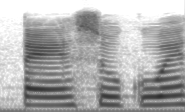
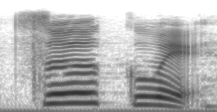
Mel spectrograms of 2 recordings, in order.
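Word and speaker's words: つくえ: Meja itu bahasa Jepangnya sukue, hati-hati ya bacanya digabung ini. Sukue. Sukue bukan tesukue salah ya, tapi tsukue.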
